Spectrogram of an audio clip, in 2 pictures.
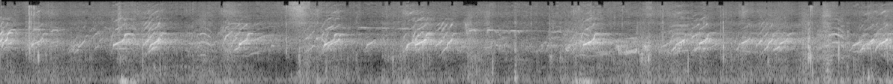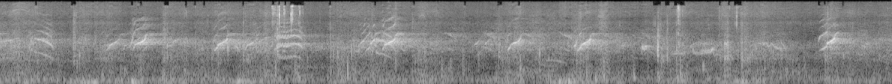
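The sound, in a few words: birds chirping in forest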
